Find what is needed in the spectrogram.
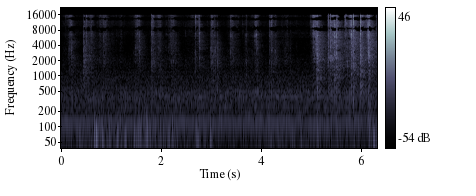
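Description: Deck of tarot cards being shuffled by hand: scattered soft card clicks, then a quick run of snapping card sounds near the end.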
